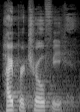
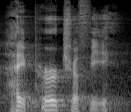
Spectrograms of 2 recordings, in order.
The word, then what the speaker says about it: hypertrophy: I have trouble pronouncing it because I look at it, it looks like you're supposed to pronounce it, at least to me, hypertrophy. But I think it's properly pronounced hypertrophy.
